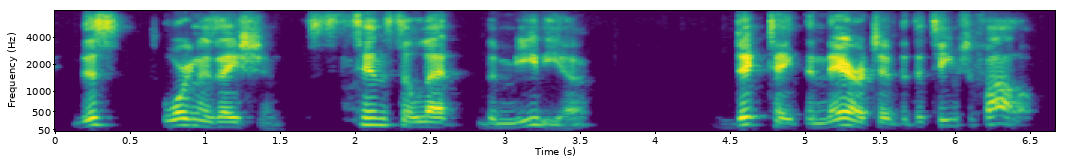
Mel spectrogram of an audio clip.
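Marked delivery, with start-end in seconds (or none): none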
